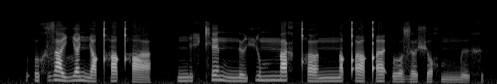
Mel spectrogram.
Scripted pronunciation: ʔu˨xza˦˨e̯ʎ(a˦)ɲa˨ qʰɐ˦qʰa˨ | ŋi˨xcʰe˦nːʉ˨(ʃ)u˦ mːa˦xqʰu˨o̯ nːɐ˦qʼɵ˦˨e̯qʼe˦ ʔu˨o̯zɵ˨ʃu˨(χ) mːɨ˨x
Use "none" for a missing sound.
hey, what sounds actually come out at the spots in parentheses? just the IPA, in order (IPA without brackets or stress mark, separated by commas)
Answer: a˦, ç, χ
